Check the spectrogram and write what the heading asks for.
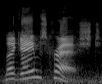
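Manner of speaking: high, loud cry of dismay; real startled exclamation. Real, not acted. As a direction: burst out in surprise, pitch jumping up. Streamer's game suddenly crashes.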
